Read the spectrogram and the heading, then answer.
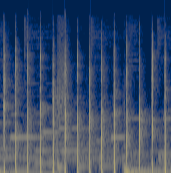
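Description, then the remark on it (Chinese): Quick, evenly spaced hand claps celebrating a channel's first sponsorship deal, about fourteen sharp smacks in under two seconds, forming a brisk steady rhythm on their own with no voices. “好，那在节目开始之前，先跟大家宣布一个好消息，也就是我们频道接到了第一个业配，拍手。”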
